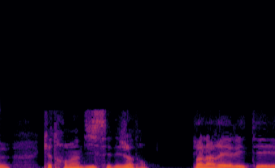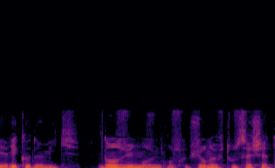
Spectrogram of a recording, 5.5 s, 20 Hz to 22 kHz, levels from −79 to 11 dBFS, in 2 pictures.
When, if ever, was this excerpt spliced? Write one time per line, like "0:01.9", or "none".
0:01.3
0:01.9
0:02.8
0:04.2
